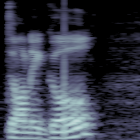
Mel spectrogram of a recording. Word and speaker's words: Donegal: it's done a goal by the way donna goals island for those of you who don't know how to pronounce it it's donnie gall um i love ireland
